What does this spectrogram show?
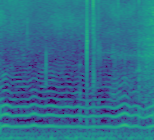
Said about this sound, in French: Si cette sacrée mouche pouvait venir se poser sur mon sucre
